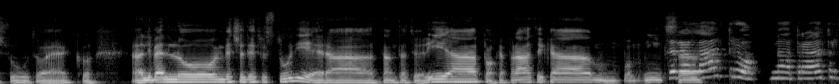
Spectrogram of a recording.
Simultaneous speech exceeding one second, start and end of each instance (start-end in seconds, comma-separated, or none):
none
